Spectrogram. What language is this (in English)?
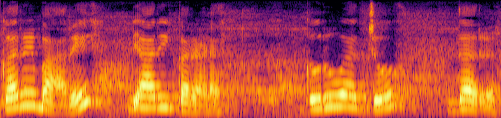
Sindhi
